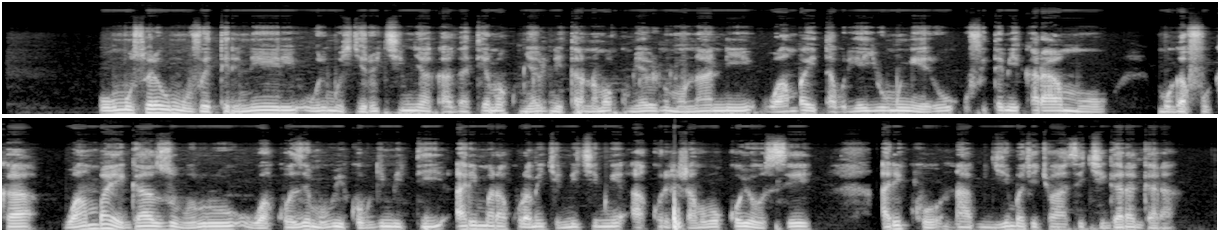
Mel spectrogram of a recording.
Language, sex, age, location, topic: Kinyarwanda, male, 25-35, Nyagatare, agriculture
